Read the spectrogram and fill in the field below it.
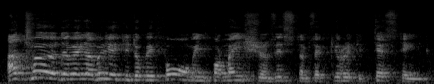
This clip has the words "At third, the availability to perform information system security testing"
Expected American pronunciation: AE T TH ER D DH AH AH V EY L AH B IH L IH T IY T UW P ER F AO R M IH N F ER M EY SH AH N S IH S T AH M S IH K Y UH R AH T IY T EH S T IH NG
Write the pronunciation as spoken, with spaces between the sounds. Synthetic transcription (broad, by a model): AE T F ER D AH AH V EY L AH B IH L IH T IY T UW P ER F AO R M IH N F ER M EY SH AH N S IH S T AH M S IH K Y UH R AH T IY T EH S T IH NG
